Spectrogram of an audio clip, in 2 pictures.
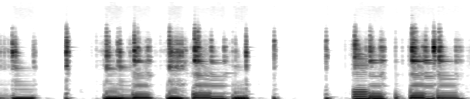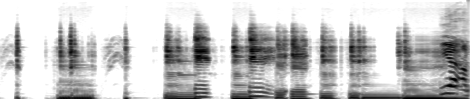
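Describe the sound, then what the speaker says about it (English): Fat, dry, punchy electric bass in a bass-rapping style, played alone as a run of short, percussive plucked notes and bursts with brief gaps, close and loud, no talking. "What I need is a fat, dry, punchy bass tone that builds the foundation for the band."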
